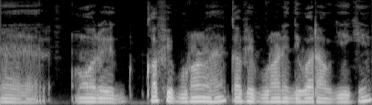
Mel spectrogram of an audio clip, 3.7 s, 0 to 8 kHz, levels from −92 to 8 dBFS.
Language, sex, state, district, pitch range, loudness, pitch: Rajasthani, male, Rajasthan, Nagaur, 100-110 Hz, -18 LUFS, 105 Hz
